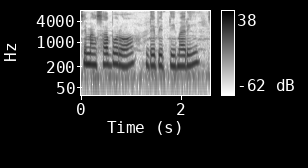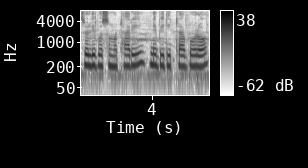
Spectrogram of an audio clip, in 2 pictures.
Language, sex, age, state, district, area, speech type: Bodo, female, 30-45, Assam, Udalguri, urban, spontaneous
